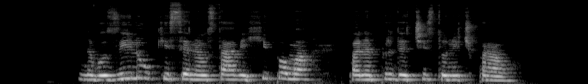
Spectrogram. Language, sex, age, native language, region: Slovenian, female, 30-49, Slovenian, Central Slovenia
